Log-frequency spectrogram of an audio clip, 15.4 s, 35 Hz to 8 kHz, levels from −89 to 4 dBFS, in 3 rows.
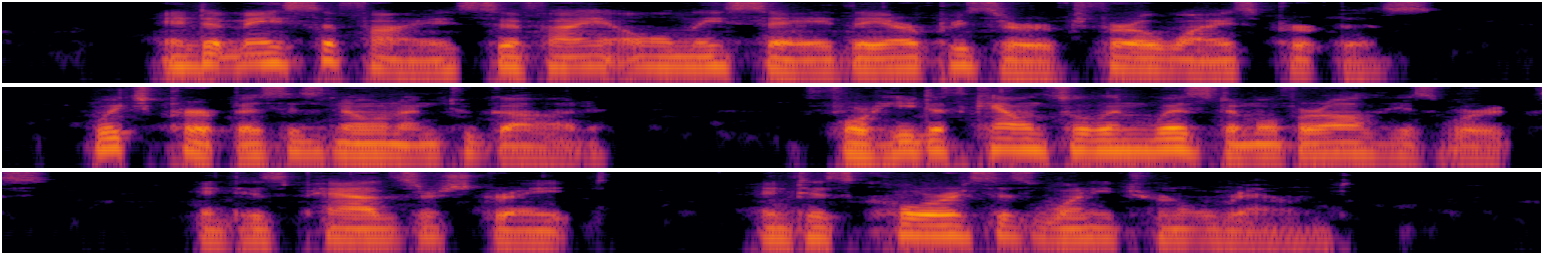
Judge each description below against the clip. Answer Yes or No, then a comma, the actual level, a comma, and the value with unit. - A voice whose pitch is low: Yes, very low, 95 Hz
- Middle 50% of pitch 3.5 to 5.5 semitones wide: Yes, average, 3.9 semitones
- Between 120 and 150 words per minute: No, average, 170 wpm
